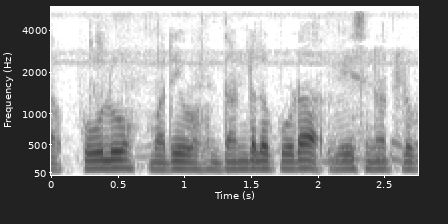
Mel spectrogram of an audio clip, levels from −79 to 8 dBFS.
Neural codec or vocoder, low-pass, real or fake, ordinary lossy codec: none; 5.4 kHz; real; MP3, 32 kbps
